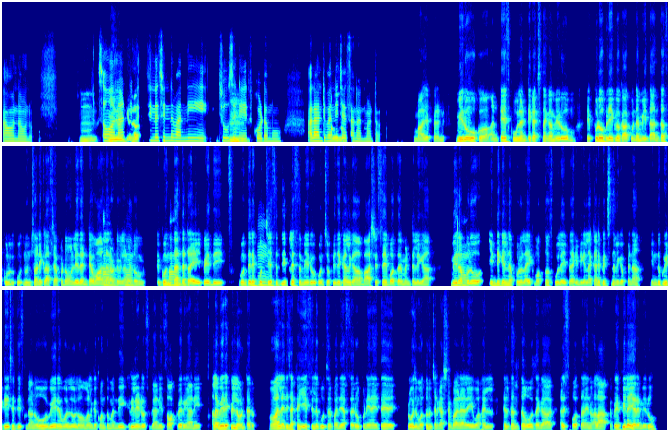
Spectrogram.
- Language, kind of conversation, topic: Telugu, podcast, మీరు ఇతరుల పనిని చూసి మరింత ప్రేరణ పొందుతారా, లేక ఒంటరిగా ఉన్నప్పుడు ఉత్సాహం తగ్గిపోతుందా?
- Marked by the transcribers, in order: sniff; other background noise; in English: "సో"; tapping; in English: "స్కూల్"; in English: "బ్రేక్‌లో"; in English: "స్కూల్‌కు"; in English: "డ్రై"; in English: "ప్లస్"; in English: "ఫిజికల్‌గా"; in English: "స్ట్రెస్"; in English: "మెంటల్‌గా"; in English: "లైక్"; in English: "స్కూల్"; in English: "టీచర్"; in English: "రిలేటివ్స్"; in English: "సాఫ్ట్‌వేర్"; in English: "ఫీల్డ్‌లో"; in English: "ఏసీ‌లో"; in English: "హెల్ హెల్త్"; in English: "ఫీల్"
